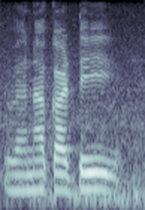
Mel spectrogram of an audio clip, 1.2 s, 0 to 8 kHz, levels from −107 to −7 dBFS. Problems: constant background noise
